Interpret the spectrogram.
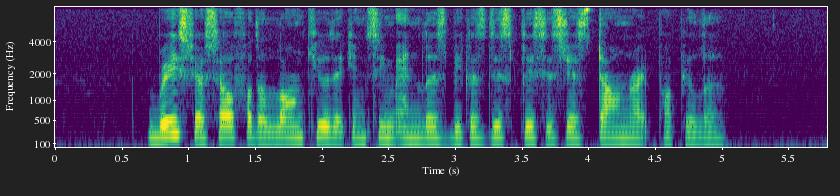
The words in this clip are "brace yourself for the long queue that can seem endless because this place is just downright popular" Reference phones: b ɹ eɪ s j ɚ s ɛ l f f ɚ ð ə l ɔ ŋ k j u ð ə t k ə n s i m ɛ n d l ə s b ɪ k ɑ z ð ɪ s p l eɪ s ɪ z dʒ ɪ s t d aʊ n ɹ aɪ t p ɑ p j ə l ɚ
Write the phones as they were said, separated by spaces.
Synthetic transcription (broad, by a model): b ɹ eɪ s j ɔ s ɛ l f f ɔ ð ə l ɔ ŋ k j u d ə t k ə n s i m ɛ n d l ə s b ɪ k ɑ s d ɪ s p l eɪ s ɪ s dʒ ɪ s d aʊ n ɹ aɪ t p ɑ p j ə l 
